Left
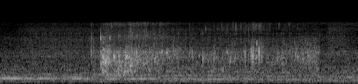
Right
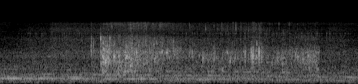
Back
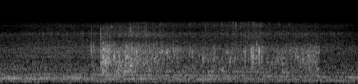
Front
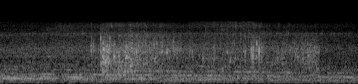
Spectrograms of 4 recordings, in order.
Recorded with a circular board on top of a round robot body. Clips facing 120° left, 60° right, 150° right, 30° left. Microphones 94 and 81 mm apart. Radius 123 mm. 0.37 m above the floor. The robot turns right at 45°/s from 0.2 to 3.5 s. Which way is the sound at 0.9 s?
150° left.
